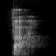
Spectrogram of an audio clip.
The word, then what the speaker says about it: pas: elle va au magasin le dernier mot et le mot pas nous avons le son et le son a qui s'écrit as la lettre S est une lettre muette nous utilisons le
